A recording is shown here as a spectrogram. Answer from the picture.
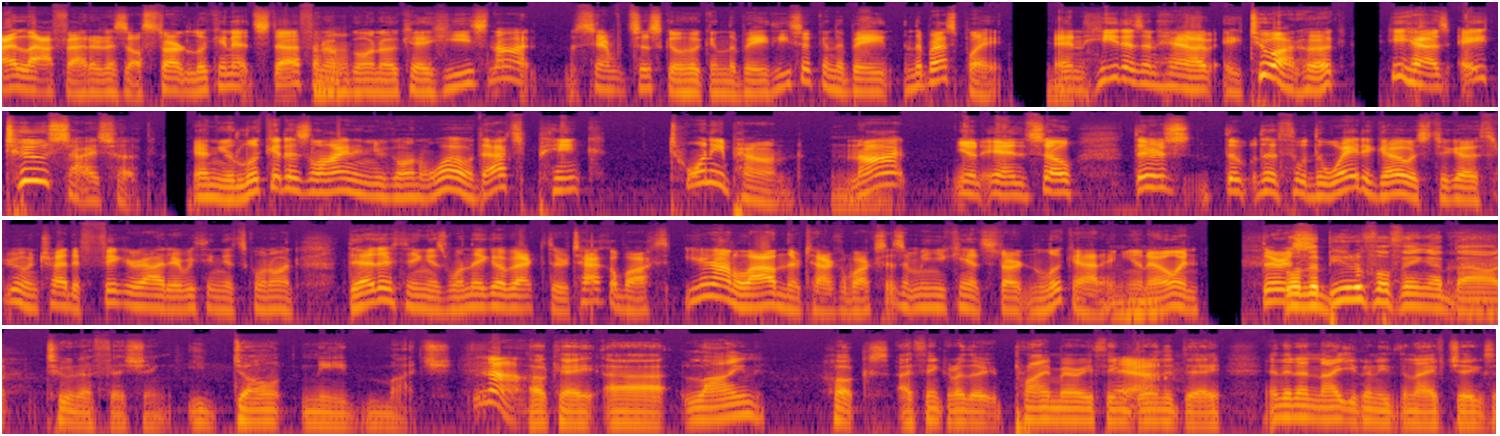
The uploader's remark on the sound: On AM 830 KLAA. "LIVE" from Angel Stadium in Anaheim, CA. Answer specific questions from the listeners.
